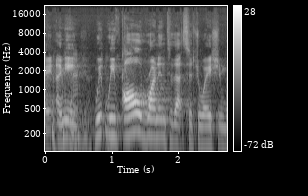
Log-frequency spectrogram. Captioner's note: chuckle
